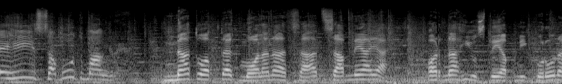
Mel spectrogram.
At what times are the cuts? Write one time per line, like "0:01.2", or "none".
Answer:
0:01.6

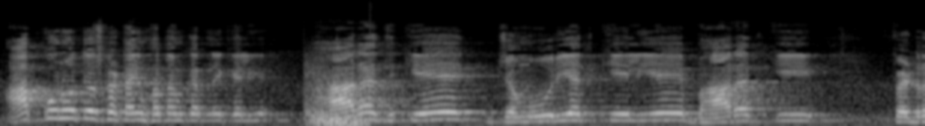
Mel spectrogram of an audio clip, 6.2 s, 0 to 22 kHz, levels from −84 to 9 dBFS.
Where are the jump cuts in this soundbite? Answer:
0:02.0

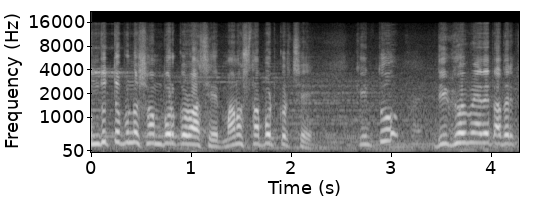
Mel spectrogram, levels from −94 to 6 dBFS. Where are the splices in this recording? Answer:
none

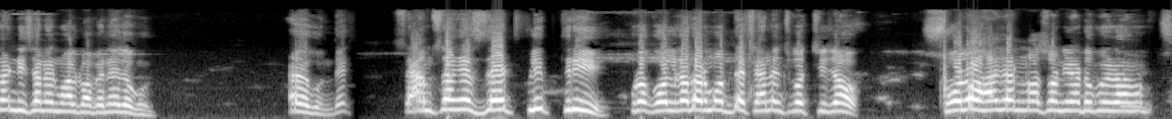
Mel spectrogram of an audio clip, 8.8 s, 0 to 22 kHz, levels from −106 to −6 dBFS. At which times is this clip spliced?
0:02.6

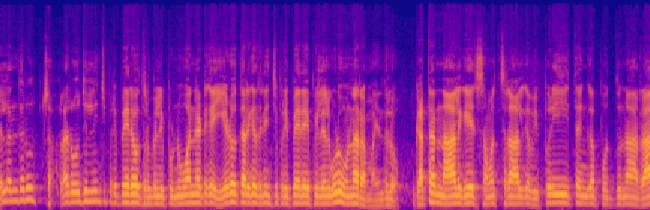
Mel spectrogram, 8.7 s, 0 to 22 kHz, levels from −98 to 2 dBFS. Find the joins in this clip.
0:05.4

